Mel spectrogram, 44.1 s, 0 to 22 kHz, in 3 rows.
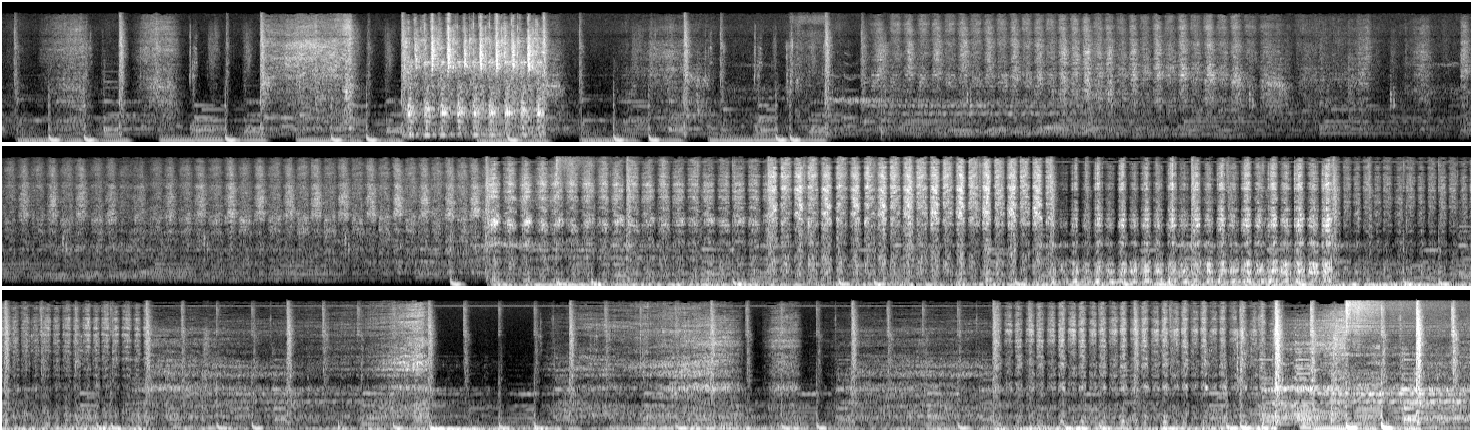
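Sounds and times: paint marker rubbing on canvas: 0.0 - 5.8, 7.8 - 34.1, 34.7 - 44.0.

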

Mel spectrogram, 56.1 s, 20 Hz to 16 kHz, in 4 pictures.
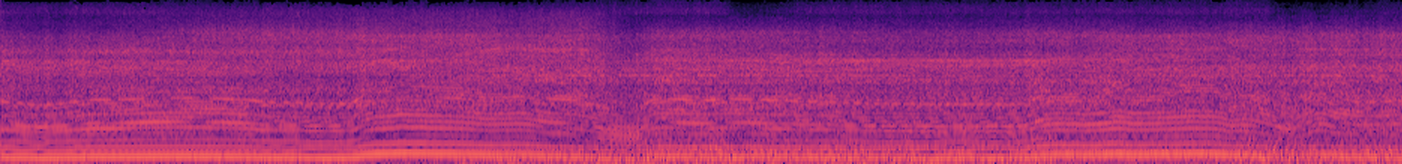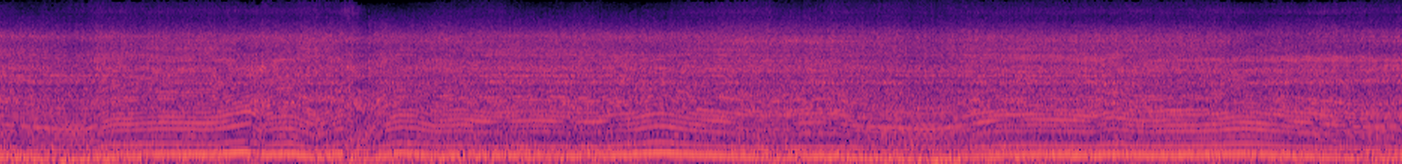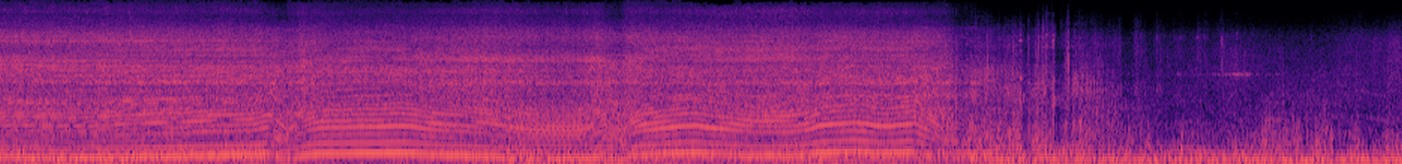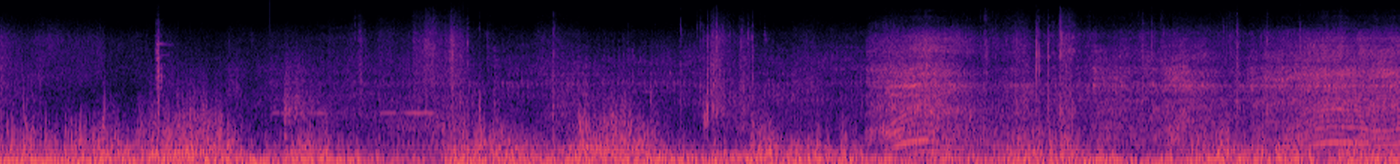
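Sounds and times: chainsaw cutting wood: 0.0 - 39.8, 45.6 - 56.0.

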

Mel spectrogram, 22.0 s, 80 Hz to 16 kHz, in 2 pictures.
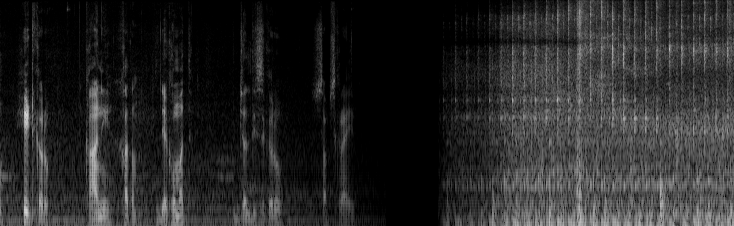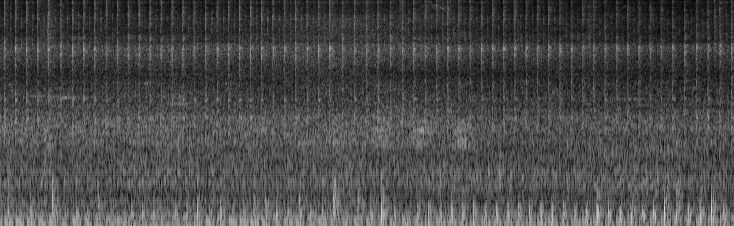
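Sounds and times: motorcycle engine idling: 6.6 - 22.0.

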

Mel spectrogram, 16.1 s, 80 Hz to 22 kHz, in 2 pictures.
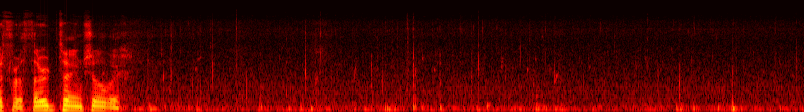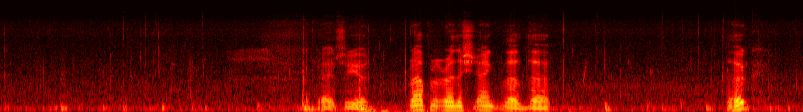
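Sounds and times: steady rain falling: 10.2 - 16.0
raindrops tapping close by: 10.6 - 16.0.

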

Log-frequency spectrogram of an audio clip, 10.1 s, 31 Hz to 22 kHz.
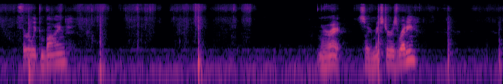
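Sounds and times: hands kneading raw meat: 0.0 - 5.6, 6.4 - 10.0
steady low hum: 0.0 - 10.0.

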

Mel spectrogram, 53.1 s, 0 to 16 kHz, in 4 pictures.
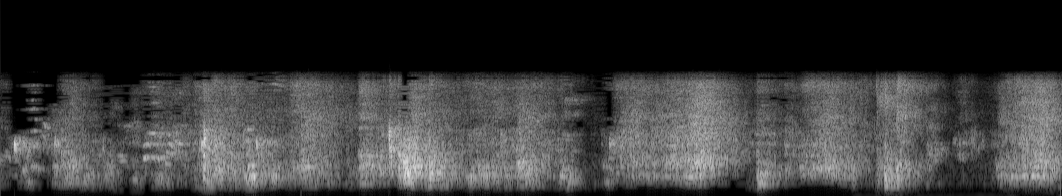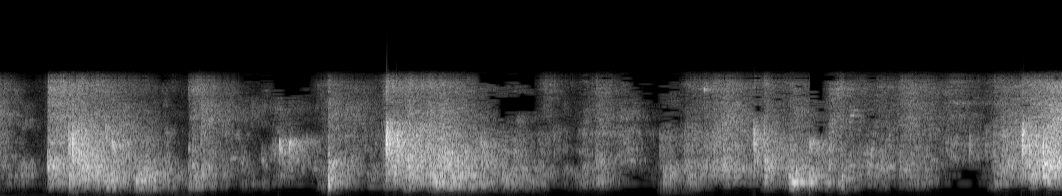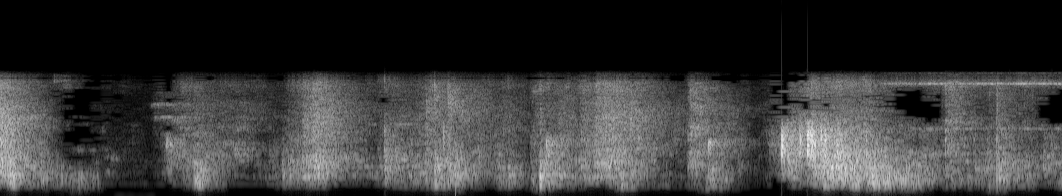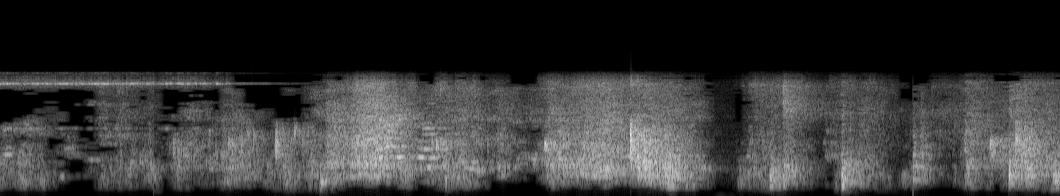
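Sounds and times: faint voices: 0.0 - 4.9, 19.5 - 35.4, 37.0 - 53.0
bowling balls rolling: 0.0 - 53.0.

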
